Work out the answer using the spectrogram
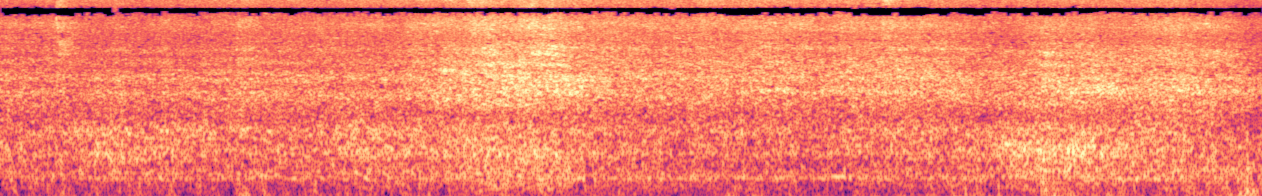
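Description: Freight train's open box wagons rolling past: a steady rumble of wheels on rail with an occasional clack.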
